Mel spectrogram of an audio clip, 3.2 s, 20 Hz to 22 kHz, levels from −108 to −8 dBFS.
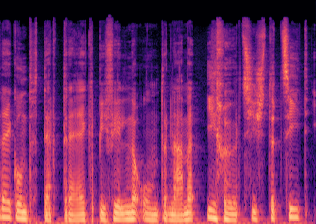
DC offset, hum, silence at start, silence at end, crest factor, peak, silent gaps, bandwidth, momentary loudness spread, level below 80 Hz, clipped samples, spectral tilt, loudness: under 0.1%; none; 0 s; 0.1 s; 14 dB; -10 dBFS; none; 16 kHz; 4 LU; -48 dBFS; under 0.1%; -5.5 dB/octave; -24 LUFS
